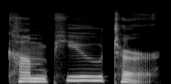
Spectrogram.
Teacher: >> Notice how the first come is quick and soft, almost come and the last tur is also soft, almost tur. Only the middle part pew is strong and clear. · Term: schwas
